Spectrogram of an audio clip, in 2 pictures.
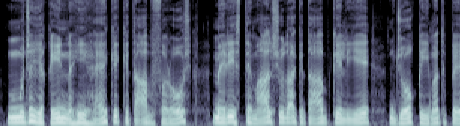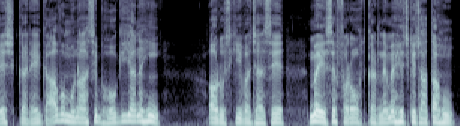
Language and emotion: Urdu, fearful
